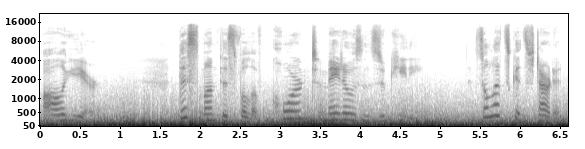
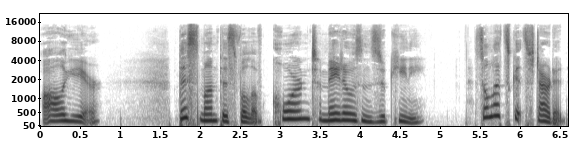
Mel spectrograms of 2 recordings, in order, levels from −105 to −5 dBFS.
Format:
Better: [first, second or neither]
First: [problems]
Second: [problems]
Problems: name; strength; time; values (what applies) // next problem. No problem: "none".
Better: second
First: wind noise on the microphone; heavy; 5 dB above the speech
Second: none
